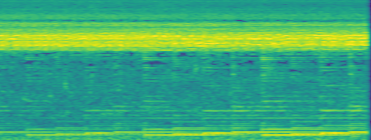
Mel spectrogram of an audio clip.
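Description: Cicadas drone outdoors on a windy, beautiful day in a steady, shrill, continuous buzz that fills the whole stretch, with soft low tones stepping up and down beneath it and no voices.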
